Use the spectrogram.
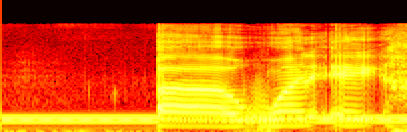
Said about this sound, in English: Oh, it's beeping like weird.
